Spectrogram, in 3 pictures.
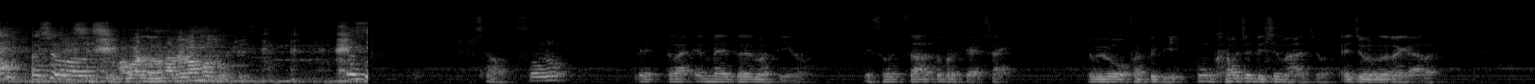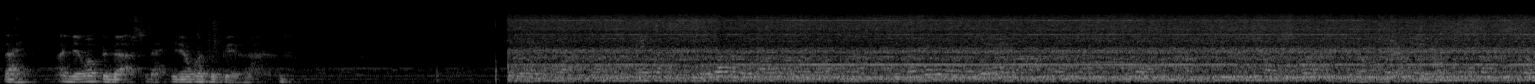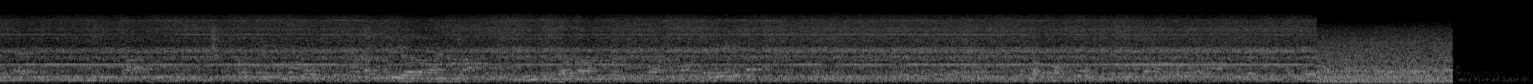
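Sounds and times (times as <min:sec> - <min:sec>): chatter of many voices: 0:20.4 - 0:43.9.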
